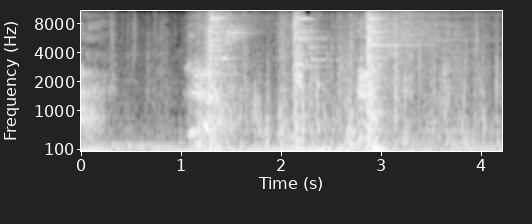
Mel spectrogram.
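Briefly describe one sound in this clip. Stone cracks and shatters into crumbling pieces.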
